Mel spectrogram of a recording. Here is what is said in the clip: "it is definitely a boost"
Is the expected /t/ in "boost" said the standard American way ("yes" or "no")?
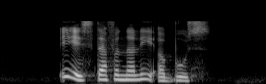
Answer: no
